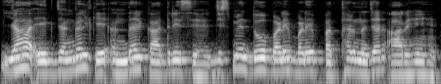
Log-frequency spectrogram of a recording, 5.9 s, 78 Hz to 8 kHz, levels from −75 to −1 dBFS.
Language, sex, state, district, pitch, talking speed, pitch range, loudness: Hindi, male, Jharkhand, Ranchi, 145 Hz, 165 wpm, 135-160 Hz, -16 LUFS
